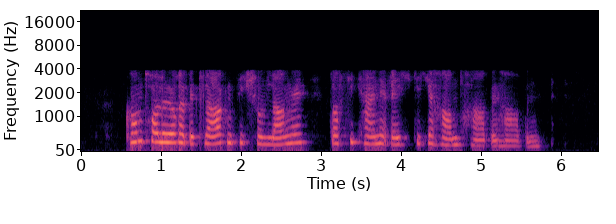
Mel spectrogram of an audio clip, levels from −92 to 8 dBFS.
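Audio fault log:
throughout, GSM full-rate codec: the speech has been through the original GSM coder, which rebuilds the voice from a vocal-tract filter driven by a coarse, regularly spaced pulse excitation. Only a thinned-out version of the natural excitation survives, so the voice takes on a plainly audible buzzy, gravelly roughness, consistent with a 13 kbps stream. The band is cut to roughly 150 Hz to 3.6 kHz, with nothing above 3.8 kHz.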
